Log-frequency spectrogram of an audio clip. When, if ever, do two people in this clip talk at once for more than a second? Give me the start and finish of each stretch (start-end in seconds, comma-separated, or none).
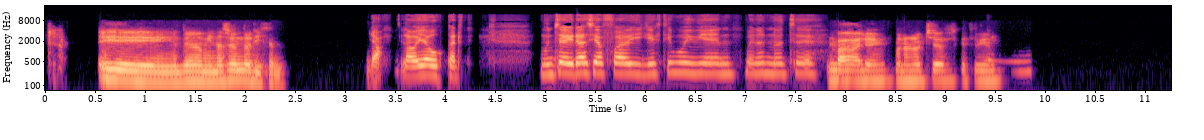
none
